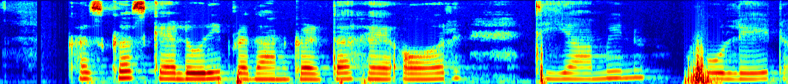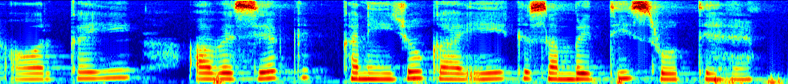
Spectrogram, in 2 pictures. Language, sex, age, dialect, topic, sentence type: Hindi, female, 25-30, Hindustani Malvi Khadi Boli, agriculture, statement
